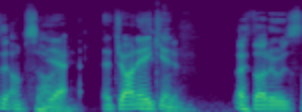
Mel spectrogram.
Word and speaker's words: Akin: That's how you pronounce it? I'm sorry. Yeah, John Akin.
